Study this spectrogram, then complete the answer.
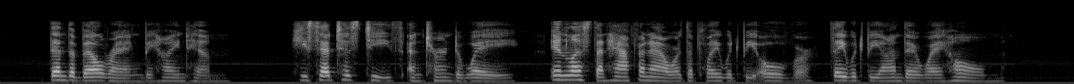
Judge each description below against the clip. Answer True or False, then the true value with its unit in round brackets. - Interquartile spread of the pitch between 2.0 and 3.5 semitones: True (2.7 semitones)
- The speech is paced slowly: False (175 wpm)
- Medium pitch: True (160 Hz)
